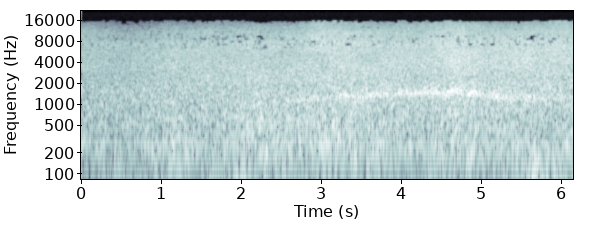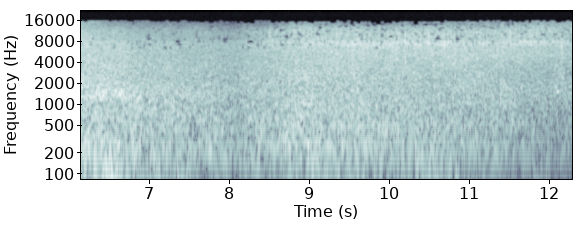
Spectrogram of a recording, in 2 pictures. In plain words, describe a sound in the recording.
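Strong wind roars and gusts steadily.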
